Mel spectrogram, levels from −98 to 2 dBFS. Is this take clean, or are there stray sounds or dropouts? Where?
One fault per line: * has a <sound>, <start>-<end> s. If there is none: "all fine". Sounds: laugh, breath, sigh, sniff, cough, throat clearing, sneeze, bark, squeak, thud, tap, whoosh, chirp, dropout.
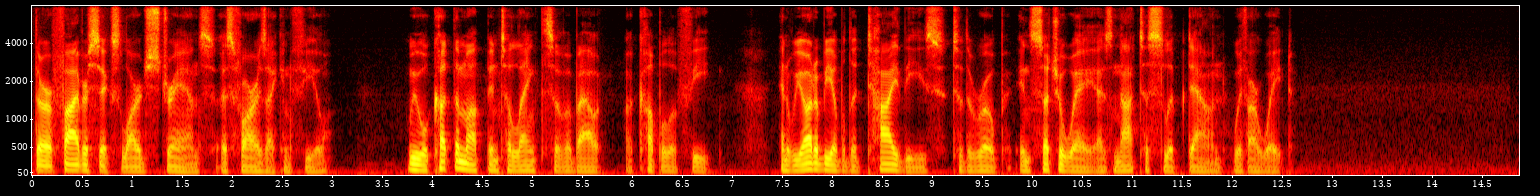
all fine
